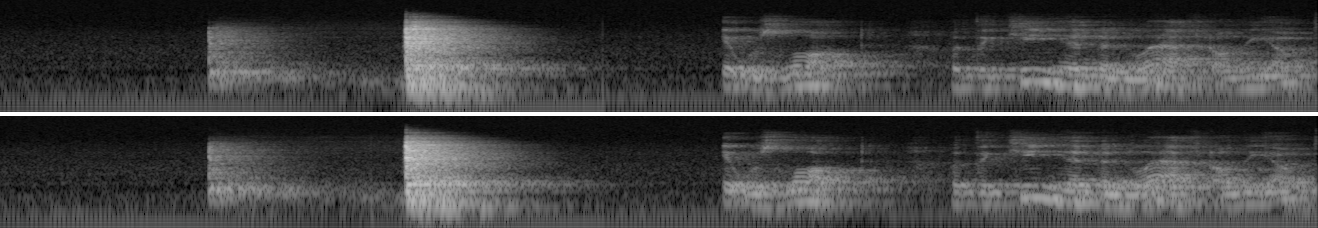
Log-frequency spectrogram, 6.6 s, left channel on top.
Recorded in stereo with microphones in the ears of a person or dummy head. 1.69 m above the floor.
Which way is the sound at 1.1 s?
Centre (ahead or behind).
